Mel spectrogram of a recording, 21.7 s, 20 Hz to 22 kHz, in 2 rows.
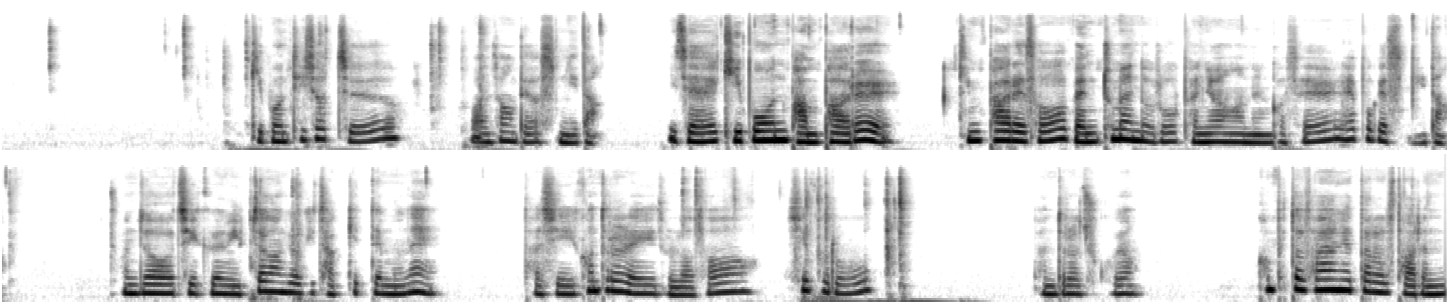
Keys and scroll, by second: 1.7-2.3 typing, 3.4 2, 12.9 ctrl+a, 16.6-17.5 typing.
